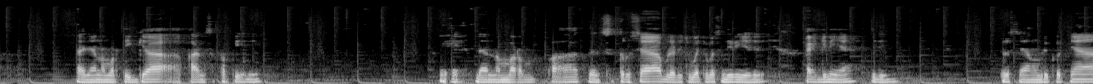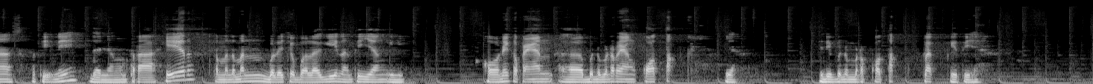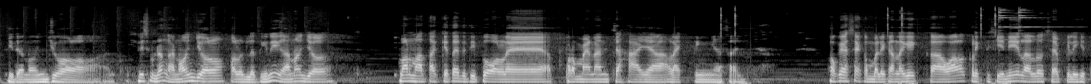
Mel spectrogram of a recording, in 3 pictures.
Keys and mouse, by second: 0.7-1.8 drag, 2.4 shift+middle click, 3.0 click, 4.7-5.9 drag, 6.2 shift+middle click, 7.1 click, 9.3-10.6 drag, 11.0 click, 11.8 shift+middle click, 12.7 shift+middle click, 14.3-15.4 drag, 15.7 shift+middle click, 16.7 shift+middle click, 17.6 click, 18.6 middle click, 20.3 click, 21.1-23.0 middle drag, 23.6-26.1 middle drag, 26.8 middle click, 27.4 shift+middle click.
